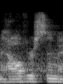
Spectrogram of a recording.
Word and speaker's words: Halverson: Chairman Regeer, members of the committee, my name is Benjamin Halverson. I spell that H-A-L-V-E-R-S-O-N.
